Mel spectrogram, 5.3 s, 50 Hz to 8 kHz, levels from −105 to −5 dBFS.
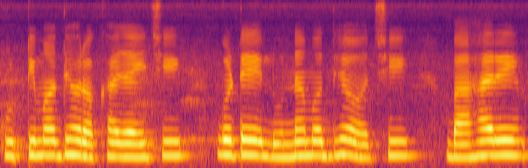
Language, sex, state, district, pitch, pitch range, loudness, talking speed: Odia, female, Odisha, Nuapada, 210 Hz, 200-215 Hz, -15 LUFS, 90 wpm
